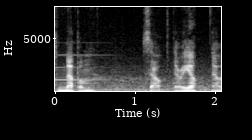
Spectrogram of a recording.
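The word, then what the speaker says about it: Meopham: for my previous video where I pronounced it me opem apparently it's just met them so there we go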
